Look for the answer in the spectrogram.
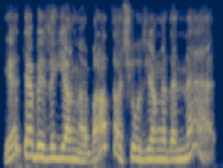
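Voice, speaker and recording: A man's voice: high-pitched, animated, quick pace, no room sound, dull audio. A man in his fifties hosting a casual live-stream morning show, chatting with viewers by name and exclaiming in disbelief. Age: 50s. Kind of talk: casual live-stream chat reading comments.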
